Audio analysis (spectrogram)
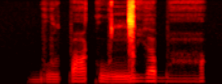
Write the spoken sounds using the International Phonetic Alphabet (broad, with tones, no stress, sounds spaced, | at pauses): b u˩ l p ɑ˥ k u˩ ŋ͡ǀ i̤˥ ɐ̯ b ɑ̤˥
